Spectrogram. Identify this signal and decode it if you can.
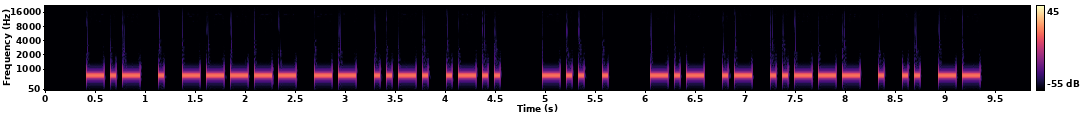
Morse code, heard as a keyed tone, about 20 wpm, 700 Hz. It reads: KE0MFL DE KA2EIM
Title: USA Callsign DE Callsign - 6 Characters - 20wpm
